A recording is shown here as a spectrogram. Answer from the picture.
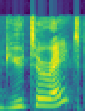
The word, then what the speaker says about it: butyrate: Butyrate? – Yeah, butyrate.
